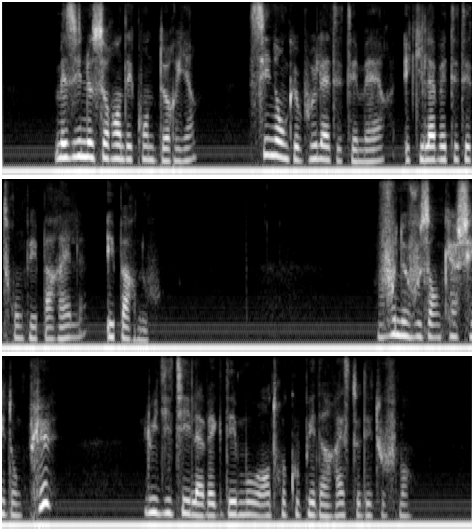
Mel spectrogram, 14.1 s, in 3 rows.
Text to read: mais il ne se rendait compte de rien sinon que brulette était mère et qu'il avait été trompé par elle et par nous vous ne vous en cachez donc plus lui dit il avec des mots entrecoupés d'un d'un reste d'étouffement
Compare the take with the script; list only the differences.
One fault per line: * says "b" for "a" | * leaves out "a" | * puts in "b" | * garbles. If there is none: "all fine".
* leaves out "d'un"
